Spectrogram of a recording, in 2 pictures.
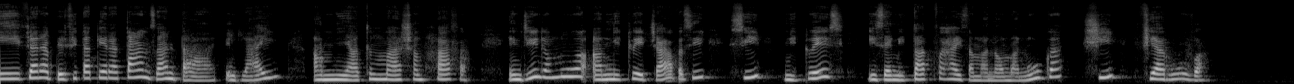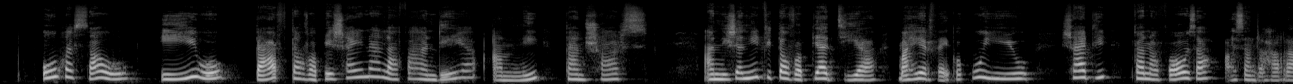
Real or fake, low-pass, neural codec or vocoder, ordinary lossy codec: fake; none; codec, 44.1 kHz, 3.4 kbps, Pupu-Codec; none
